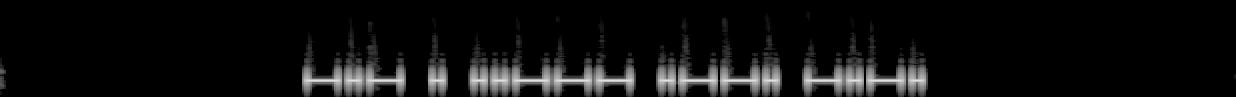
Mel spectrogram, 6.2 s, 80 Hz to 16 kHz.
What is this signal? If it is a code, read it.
Morse code, heard as a keyed tone, about 26 wpm, 700 Hz. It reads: KE2PC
